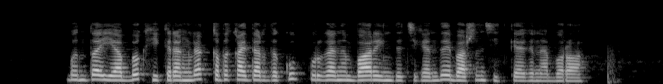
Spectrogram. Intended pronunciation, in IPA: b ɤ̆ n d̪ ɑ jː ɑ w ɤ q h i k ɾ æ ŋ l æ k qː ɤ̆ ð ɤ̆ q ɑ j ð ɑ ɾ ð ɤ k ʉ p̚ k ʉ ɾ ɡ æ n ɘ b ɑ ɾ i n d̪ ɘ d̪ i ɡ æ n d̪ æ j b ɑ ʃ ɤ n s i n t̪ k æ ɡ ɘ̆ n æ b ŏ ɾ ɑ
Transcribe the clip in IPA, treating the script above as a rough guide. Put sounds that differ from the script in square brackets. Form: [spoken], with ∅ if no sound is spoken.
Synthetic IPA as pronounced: b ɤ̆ n d̪ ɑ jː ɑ [β] ɤ q h i k ɾ æ ŋ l æ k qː ɤ̆ ð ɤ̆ q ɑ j ð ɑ ɾ ð ɤ k ʉ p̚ k ʉ ɾ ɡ æ n ɘ b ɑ ɾ i n d̪ ɘ [t̪] i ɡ æ n d̪ æ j b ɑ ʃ ɤ n s i [∅] t̪ k æ ɡ ɘ̆ n æ b ŏ ɾ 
